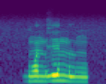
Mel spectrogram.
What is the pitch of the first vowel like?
low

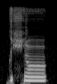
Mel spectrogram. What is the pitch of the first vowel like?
low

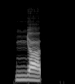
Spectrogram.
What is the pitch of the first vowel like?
low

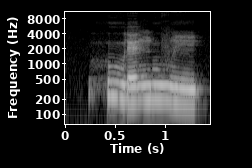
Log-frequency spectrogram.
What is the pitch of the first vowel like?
falling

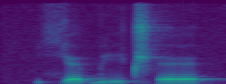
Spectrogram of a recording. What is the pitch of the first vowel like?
low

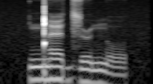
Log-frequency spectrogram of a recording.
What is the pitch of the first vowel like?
high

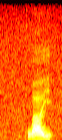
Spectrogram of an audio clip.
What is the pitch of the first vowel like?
rising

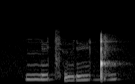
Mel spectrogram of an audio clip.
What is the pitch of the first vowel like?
high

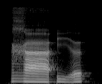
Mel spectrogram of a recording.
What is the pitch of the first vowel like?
low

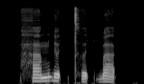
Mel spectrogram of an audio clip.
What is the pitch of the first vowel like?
rising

